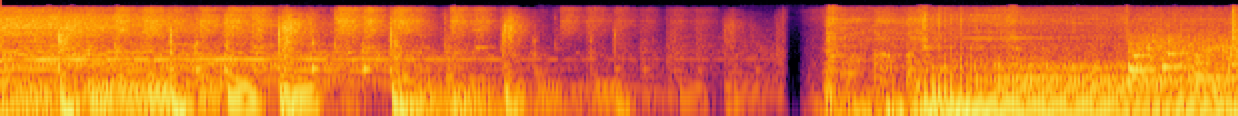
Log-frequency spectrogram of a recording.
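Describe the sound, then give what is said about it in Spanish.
A car engine at the Salfarrent dealership cranks and turns over after a brief pause, settling into a loud rumble. Upbeat music plays before the pause, and no one speaks. “En Salfarrent hay un auto preparándose para ir a veranear contigo.”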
